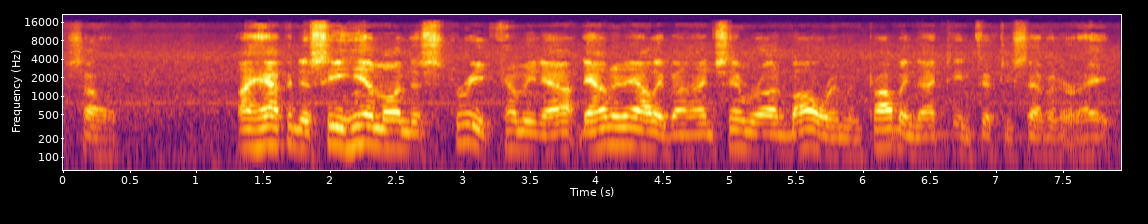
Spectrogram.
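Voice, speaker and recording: Delivered at a moderate pace with ordinary pitch variation, this voice has an American accent and audible room echo. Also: man. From Oklahoma, West Tulsa County. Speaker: musician and collector. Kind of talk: interview storytelling.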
